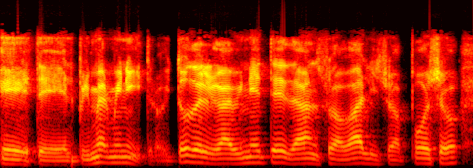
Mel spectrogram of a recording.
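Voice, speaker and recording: The voice belongs to a man. He uses ordinary pitch variation. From La Plata, Argentina. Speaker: historian and analyst. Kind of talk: interview answer.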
